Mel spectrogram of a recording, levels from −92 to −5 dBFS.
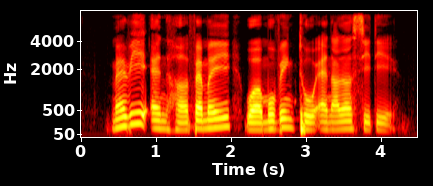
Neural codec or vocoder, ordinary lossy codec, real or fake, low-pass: none; none; real; 7.2 kHz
